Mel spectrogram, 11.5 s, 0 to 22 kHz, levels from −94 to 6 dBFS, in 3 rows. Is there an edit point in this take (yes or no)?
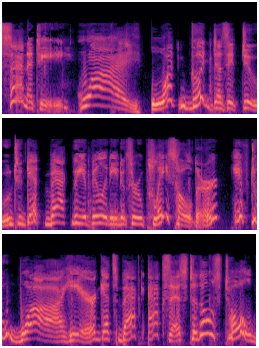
yes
